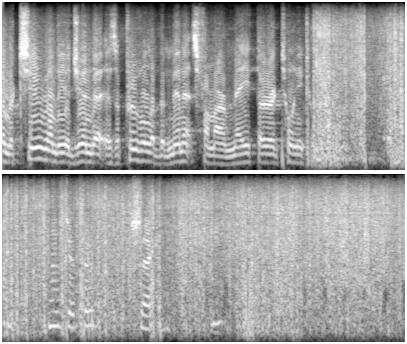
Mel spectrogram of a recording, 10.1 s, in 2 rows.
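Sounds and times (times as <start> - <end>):
speech: 0.0 - 4.6, 5.6 - 8.0
breaking waves: 3.9 - 10.0.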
